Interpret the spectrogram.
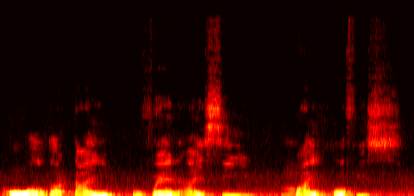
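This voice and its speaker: A young woman speaks English as a second language at an extremely slow, deliberate pace, pausing between short simple phrases. Her voice is soft-edged and mellow. The recording has an echoey room sound with faint noise behind it. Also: medium pitch. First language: not English. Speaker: host of a slow English speaking practice video. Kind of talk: slow spoken monologue about a daily routine for English learners.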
